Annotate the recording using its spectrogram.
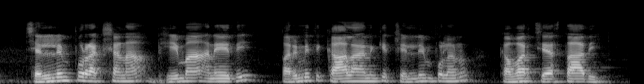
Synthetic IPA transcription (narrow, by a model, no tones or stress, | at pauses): t͡ʃe̞lːimpuɾɐkʂɐɳɐbʱiːmɐːne̞ːd̪i | pɐɾimit̪ikaːlaːnikit͡ʃe̞lːimpulɐnu | kɐʋɐɾt͡ʃɛːst̪aːd̪i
